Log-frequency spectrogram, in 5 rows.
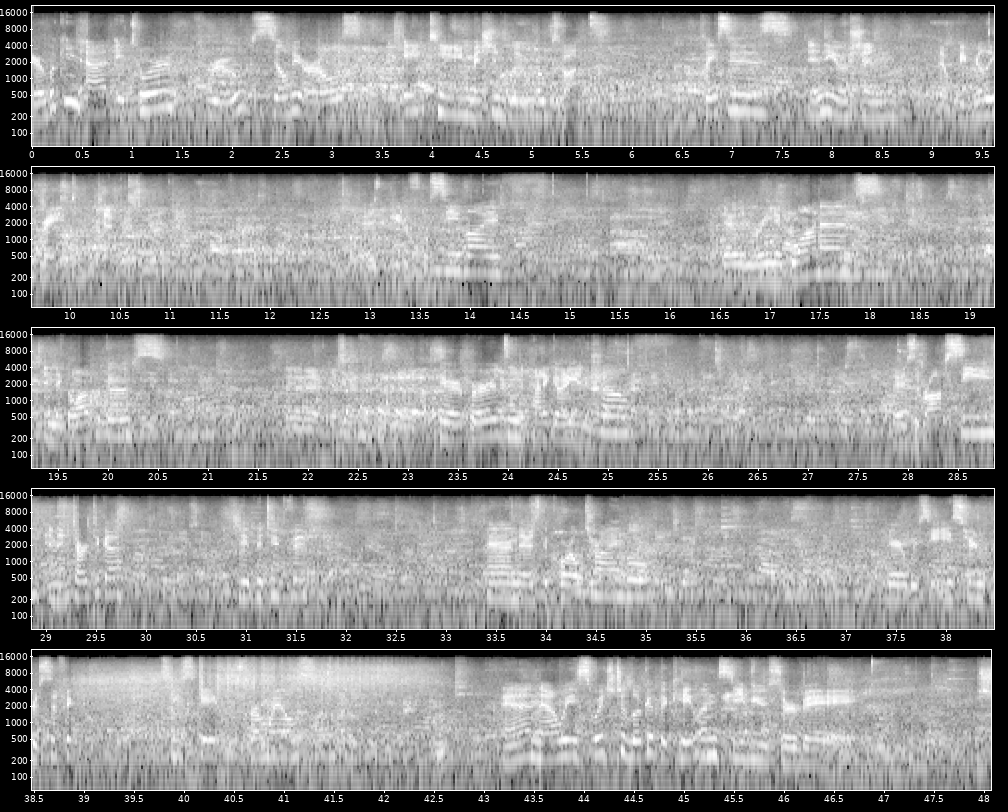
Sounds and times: Speech: 0.0 - 48.0.

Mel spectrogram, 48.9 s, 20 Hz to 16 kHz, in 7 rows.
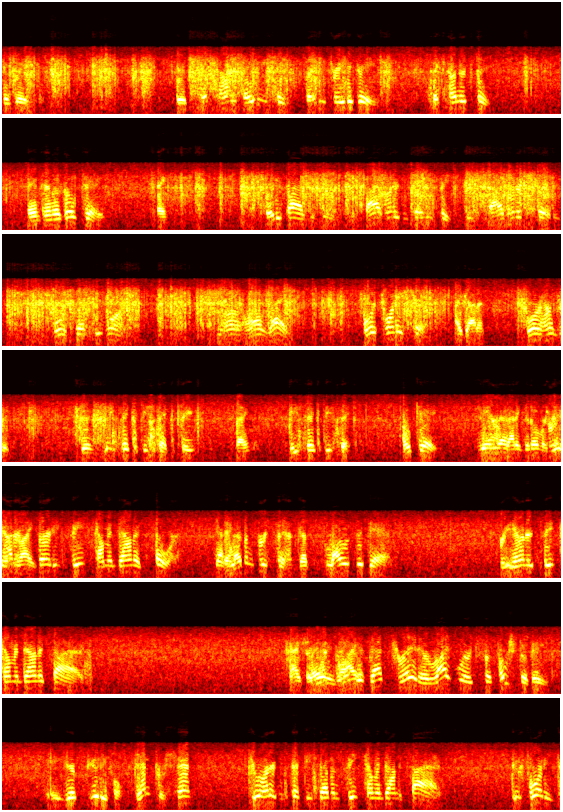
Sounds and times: Radio: 0.0 - 33.0, 34.0 - 36.2, 38.0 - 48.9.

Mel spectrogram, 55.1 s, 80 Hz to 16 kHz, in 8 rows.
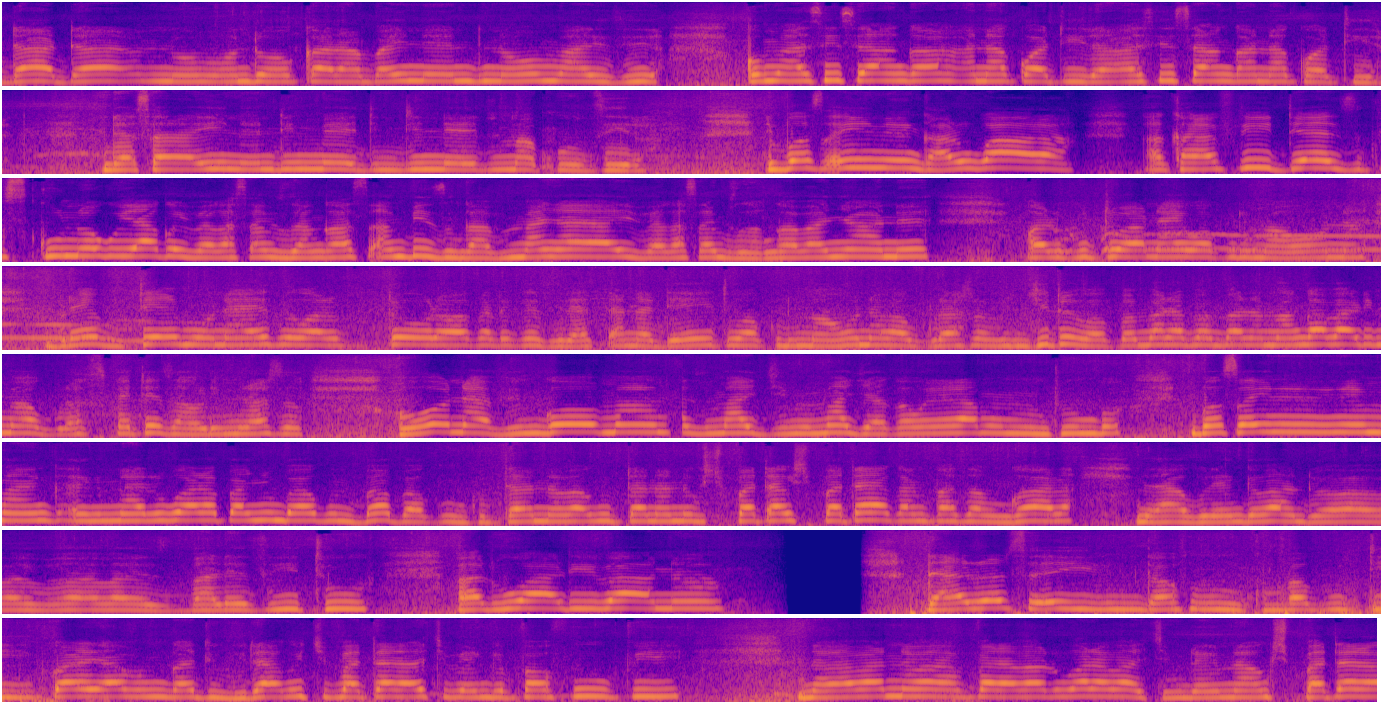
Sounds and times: Child speech, kid speaking: 0.0 - 45.1, 46.0 - 55.1.

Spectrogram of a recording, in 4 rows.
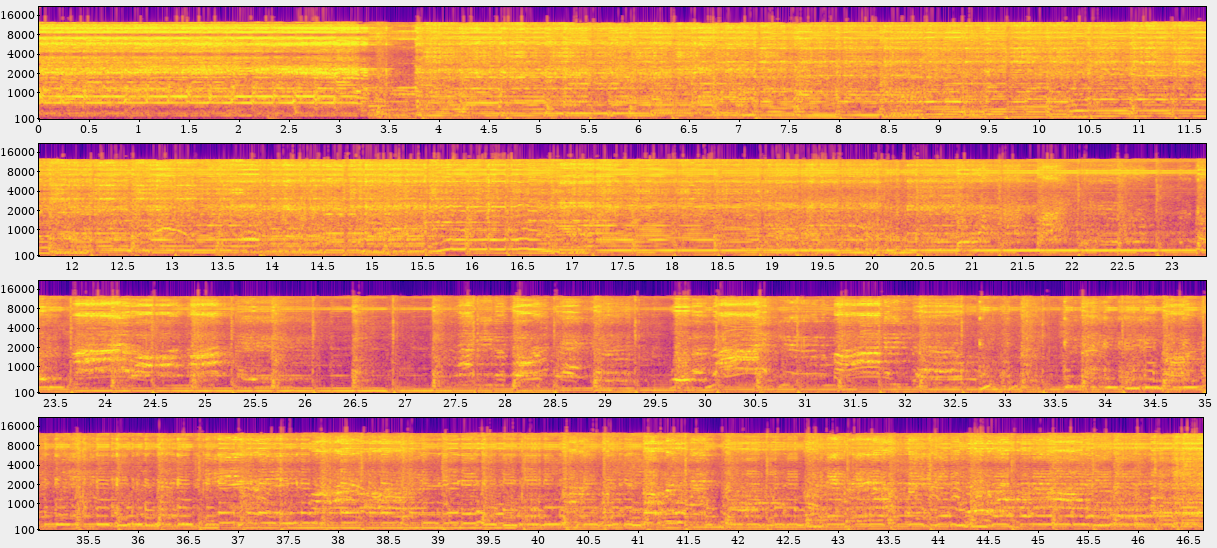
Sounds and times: Music: 0.0 - 46.6.

